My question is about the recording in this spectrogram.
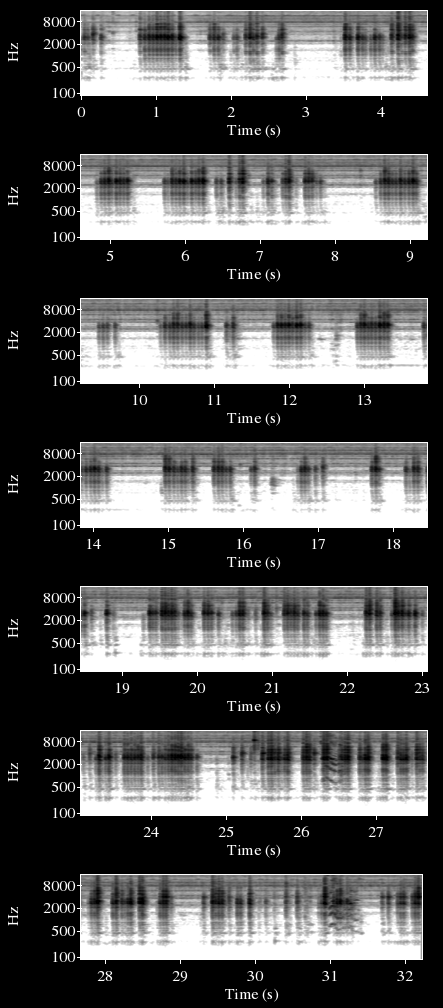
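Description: Kitchen knife chopping on a wooden cutting board: runs of quick taps with short pauses between, coming faster and denser in the second half.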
